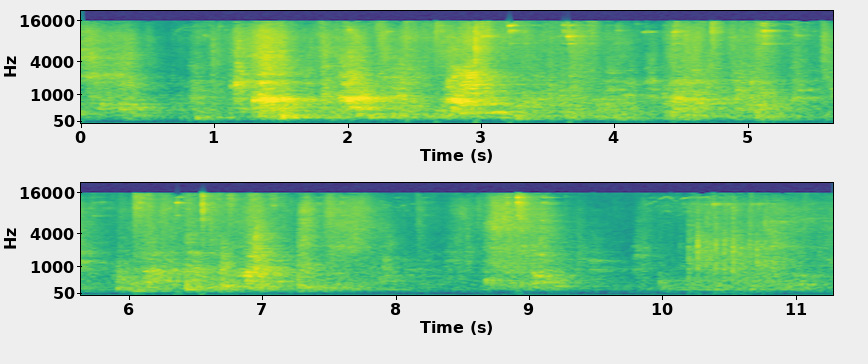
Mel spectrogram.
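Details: Two dogs play fighting, a Cane Corso named Zeus and a Mini Schnauzer named Maximus, the small one starting it: three short, sharp bark-like yelps in quick succession early on, then rough scuffling, panting and growly noise throughout.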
